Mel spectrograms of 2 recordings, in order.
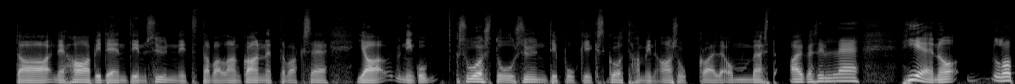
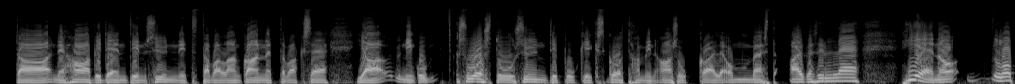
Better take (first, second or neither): first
